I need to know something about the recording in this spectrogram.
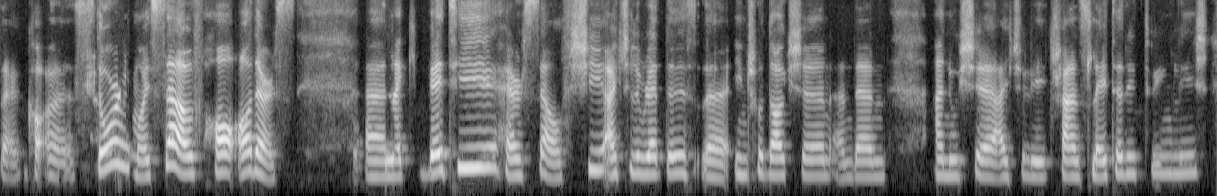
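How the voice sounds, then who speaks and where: A Persian-accented woman, native in Farsi, hosting a close, dry-sounding book conversation in a lightly pitched voice. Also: unhurried, darkish tone, no echo. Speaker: host, book coach. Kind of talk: conversational interview.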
